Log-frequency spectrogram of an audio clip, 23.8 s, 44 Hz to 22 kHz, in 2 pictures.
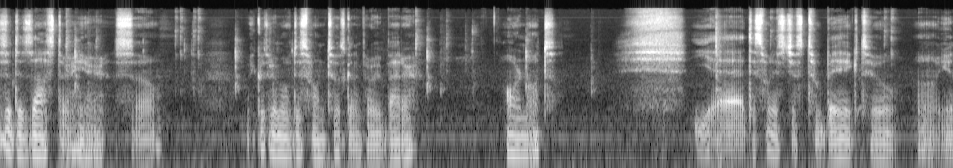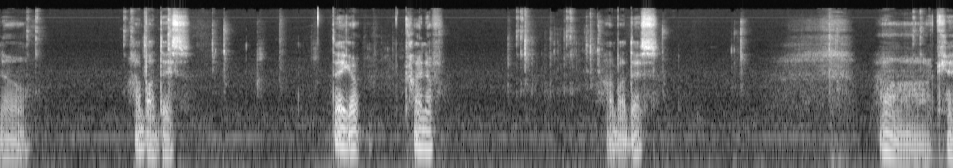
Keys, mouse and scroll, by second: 0.9 shift+middle click, 1.1 shift+scroll down 1, 2.3 x, 2.9 middle click, 3.4 scroll down 1, 3.6 Tab, 5.3 shift+middle click, 6.5 middle click, 8.9 k, 14.6 Tab, 19.4 1, 20.1 Tab, 22.2 k.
